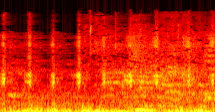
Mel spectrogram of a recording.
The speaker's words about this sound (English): And then I've got the duck laughing. It's actually a duck.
